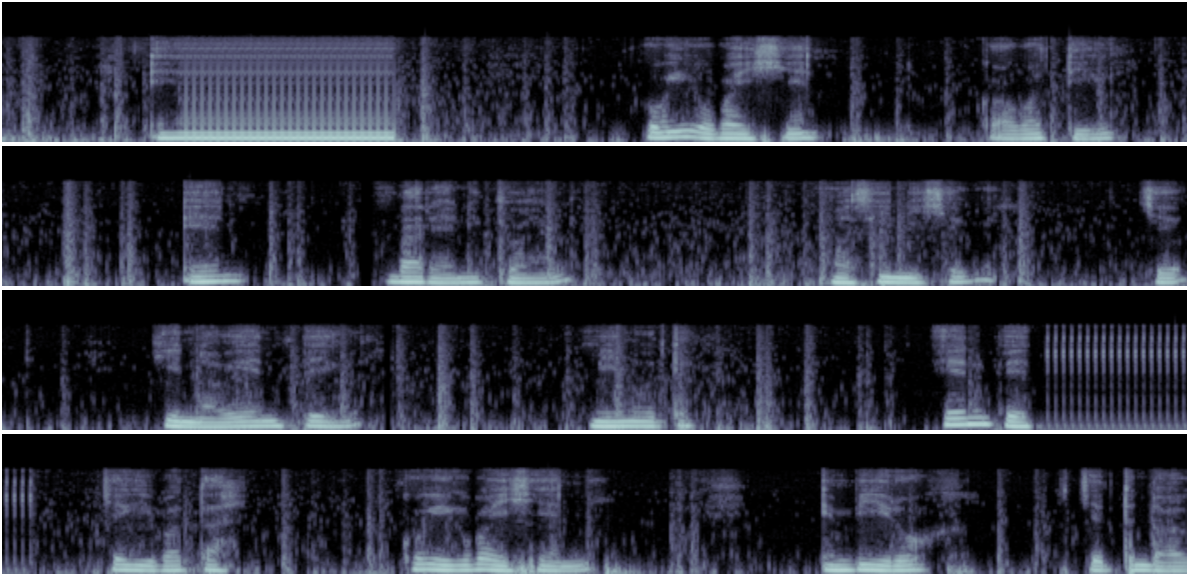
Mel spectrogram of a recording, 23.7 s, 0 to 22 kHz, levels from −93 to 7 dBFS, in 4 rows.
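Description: Overdone noise removal runs through the whole clip. The reducer was set too hard. It pulls single frequency bands down whenever they sit near its noise estimate. Quiet parts of the speech go with them. The background becomes near silence with twinkling specks.

At 0.92 s a system hang loop begins and lasts until 1.96 s. The machine froze while the audio hardware kept replaying its ring buffer. One 40 ms piece repeats 26 times at 25 Hz. It sounds like a rapid machine-gun stutter, and about a second of speech is lost.

At 7.74 s there is packet loss on the ADPCM call. A 60 ms hole cuts in with hard edges, which fits roughly three lost packets. The decoder's predictor and step size drift from the sender's. Speech returns slightly distorted before it settles.

A second ADPCM packet loss comes at 13.76 s, right after "kinogen bek". This gap is 40 ms, about two packets' worth. The same mismatch follows the hole, so the return is briefly rough before the decoder settles.

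The hang loop returns from 17.08 to 17.92 s. Again a 40 ms buffer cycles at 25 Hz, now 21 times. The same harsh stutter replaces roughly a second of speech.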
